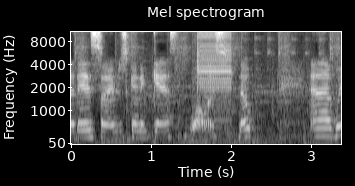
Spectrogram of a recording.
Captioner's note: buzzer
